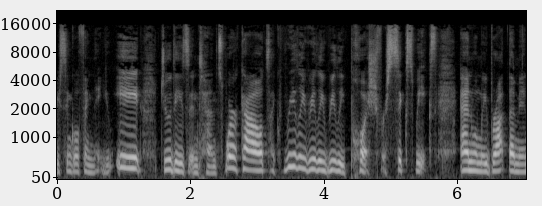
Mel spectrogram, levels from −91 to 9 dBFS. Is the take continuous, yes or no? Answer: yes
